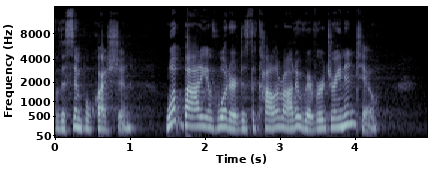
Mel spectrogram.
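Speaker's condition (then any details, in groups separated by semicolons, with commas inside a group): No condition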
